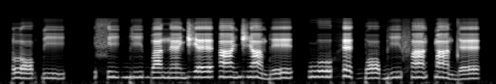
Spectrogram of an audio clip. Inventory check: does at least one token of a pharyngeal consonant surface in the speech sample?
no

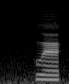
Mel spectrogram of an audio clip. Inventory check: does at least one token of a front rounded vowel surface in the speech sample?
yes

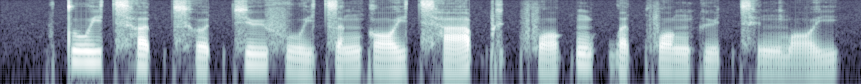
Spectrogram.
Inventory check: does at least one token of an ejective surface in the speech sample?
no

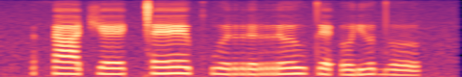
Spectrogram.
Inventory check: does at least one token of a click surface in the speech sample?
yes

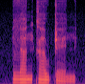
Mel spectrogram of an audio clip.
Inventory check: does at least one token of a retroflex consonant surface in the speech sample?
yes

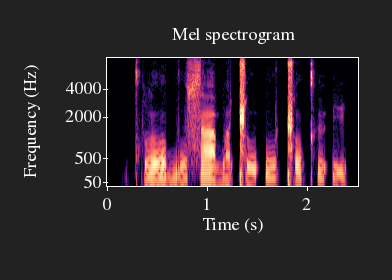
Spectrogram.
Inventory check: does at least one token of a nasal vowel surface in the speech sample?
no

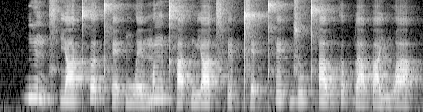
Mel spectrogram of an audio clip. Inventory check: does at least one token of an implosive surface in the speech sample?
no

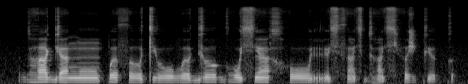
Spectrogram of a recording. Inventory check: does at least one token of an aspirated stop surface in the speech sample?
no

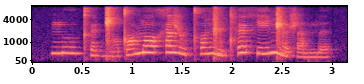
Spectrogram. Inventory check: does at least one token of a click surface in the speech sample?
yes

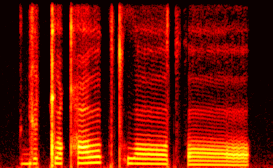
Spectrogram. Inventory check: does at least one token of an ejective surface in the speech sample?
yes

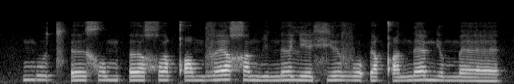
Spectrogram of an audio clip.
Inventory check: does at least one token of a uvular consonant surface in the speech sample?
yes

